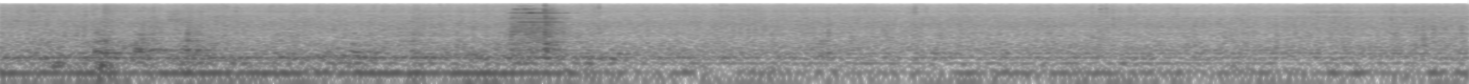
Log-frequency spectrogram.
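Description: Eggplant pieces cooking in oil in a stainless steel pot: a soft, steady sizzle over a low hum, with one brief, louder sharp burst about two and a half seconds in.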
